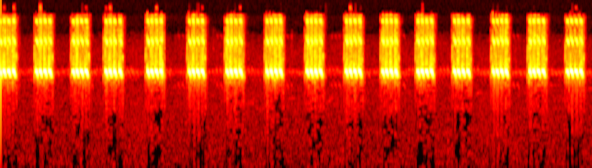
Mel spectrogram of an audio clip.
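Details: At night a cricket sings from a hole in the ground, repeating sharp, high, buzzy chirps of a few rapid pulses each, close to three per second, very regular and undisturbed by other sounds.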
